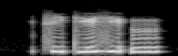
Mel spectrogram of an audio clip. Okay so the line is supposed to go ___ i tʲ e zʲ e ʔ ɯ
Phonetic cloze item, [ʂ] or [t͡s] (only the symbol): t͡s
